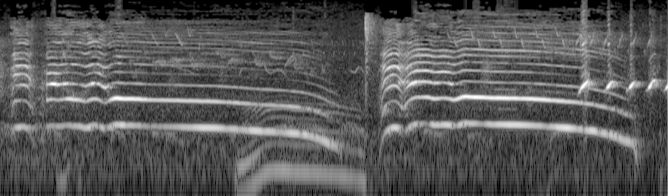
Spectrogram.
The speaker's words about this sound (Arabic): أنت سعيد جدا هذا اليوم أيها الديك. نعم أنا سعيد جدا. أسمعنا قليلا من صوتك الجميل. اسمع.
